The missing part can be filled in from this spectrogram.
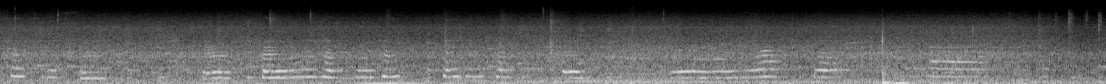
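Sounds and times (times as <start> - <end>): person singing: 0.0 - 6.1, 6.7 - 11.0
short knock: 8.8 - 10.0
steady low rumble: 8.8 - 11.0.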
